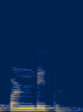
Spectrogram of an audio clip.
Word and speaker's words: पंडित: ये आ रहा है, तो जो इस अनुस्वार का जो उच्चारण होगा, जो ध्वनि निकलेगी, जो ध्वनि निकलेगी वो अड़ा निकलेगी, अड़ा। ठीक है, तो पंडित, पंडित है ना, ये ध्यान रखिएगा।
